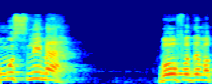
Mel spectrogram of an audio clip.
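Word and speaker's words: مسلمة: However, when you stop on the tar marbuta, you pronounce it as a ha. So here, that's when you read this, you say muslimatun, muslimatan, or muslimah.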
